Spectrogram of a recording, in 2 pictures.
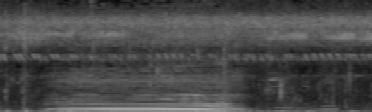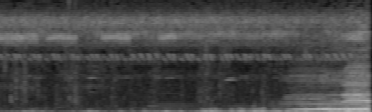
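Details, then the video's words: Dozens of tame farm cattle walking in line toward their pen on a calm evening: one loud, long moo with a drawn-out, slightly falling tone, then quieter moos from other cows. A second loud moo begins at the end over a steady high hiss. "Puluhan Sapi Lembu Jinak Berjalan Beriringan Menuju Kandang Peternakan Hewan - suara sapi moo"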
